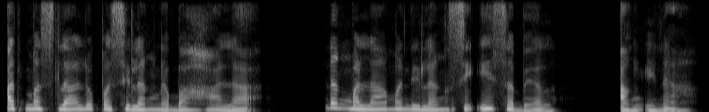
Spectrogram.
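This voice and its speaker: A woman narrates a scripted dramatic story in a mid-range, slightly mellow voice with lively intonation at normal speed. The recording is dry, with clean studio sound.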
